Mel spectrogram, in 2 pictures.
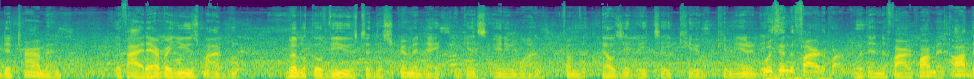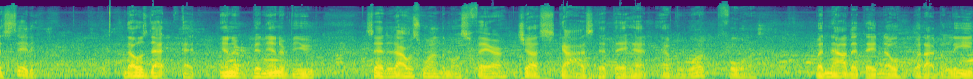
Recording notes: LIVE from NRB 2022!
